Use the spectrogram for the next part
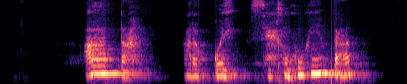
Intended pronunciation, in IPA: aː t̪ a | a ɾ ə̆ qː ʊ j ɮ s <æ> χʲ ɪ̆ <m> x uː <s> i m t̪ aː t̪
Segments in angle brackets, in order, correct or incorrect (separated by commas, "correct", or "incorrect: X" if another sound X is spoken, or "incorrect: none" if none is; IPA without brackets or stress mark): incorrect: æː, incorrect: ŋ, incorrect: x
